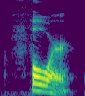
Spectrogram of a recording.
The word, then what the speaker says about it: for: Now the pronunciation you need to be aware of is upon the word for. If you're saying this phrase slow, then of course you're going to say for, enunciated and not changing it at all.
